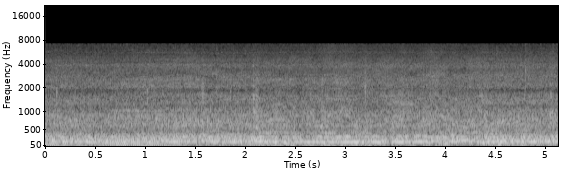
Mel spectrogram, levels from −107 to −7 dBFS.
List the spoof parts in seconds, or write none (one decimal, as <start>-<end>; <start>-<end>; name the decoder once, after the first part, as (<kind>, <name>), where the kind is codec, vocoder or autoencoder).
2.1-4.4 (codec, SNAC)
